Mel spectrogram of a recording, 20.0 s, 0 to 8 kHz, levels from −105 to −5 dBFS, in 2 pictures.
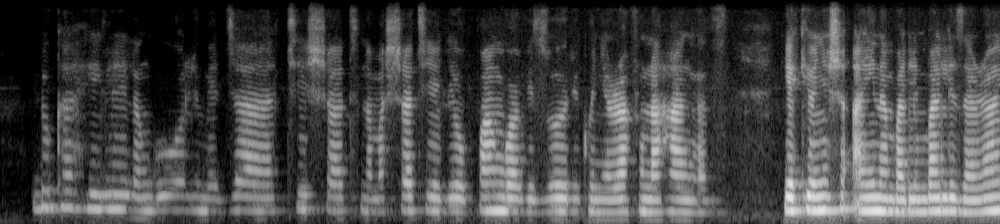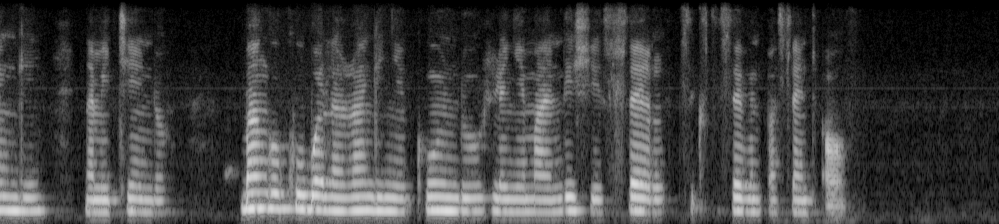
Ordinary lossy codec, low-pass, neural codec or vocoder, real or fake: Opus, 24 kbps; 7.2 kHz; none; real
